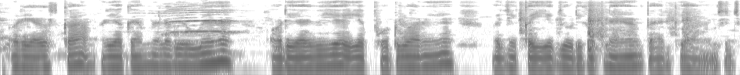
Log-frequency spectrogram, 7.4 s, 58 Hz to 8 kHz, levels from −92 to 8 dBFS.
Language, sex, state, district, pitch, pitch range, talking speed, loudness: Hindi, male, Uttar Pradesh, Budaun, 100 Hz, 95-110 Hz, 210 wpm, -40 LUFS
